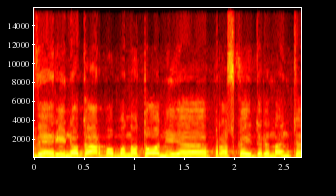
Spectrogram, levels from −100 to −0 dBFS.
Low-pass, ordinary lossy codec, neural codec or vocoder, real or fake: 14.4 kHz; Opus, 32 kbps; none; real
